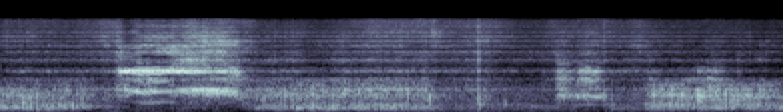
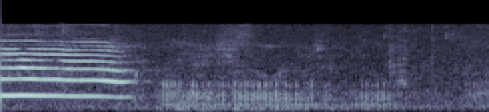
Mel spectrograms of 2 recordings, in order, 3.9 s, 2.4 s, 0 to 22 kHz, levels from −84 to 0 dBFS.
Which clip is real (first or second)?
second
